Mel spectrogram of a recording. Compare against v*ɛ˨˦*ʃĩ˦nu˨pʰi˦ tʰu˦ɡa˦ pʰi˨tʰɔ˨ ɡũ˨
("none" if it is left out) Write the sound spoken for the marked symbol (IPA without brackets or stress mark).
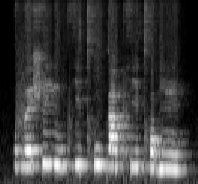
ɛ˨˦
